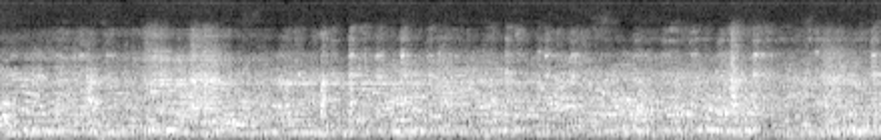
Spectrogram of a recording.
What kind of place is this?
restaurant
